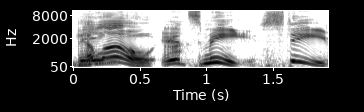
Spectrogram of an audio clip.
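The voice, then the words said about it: Cartoonish door-to-door salesman voice. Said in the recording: “he talks like a Simpsons character that's like a door-to-door salesman ... It's got that real Phil Hartman voice.”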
